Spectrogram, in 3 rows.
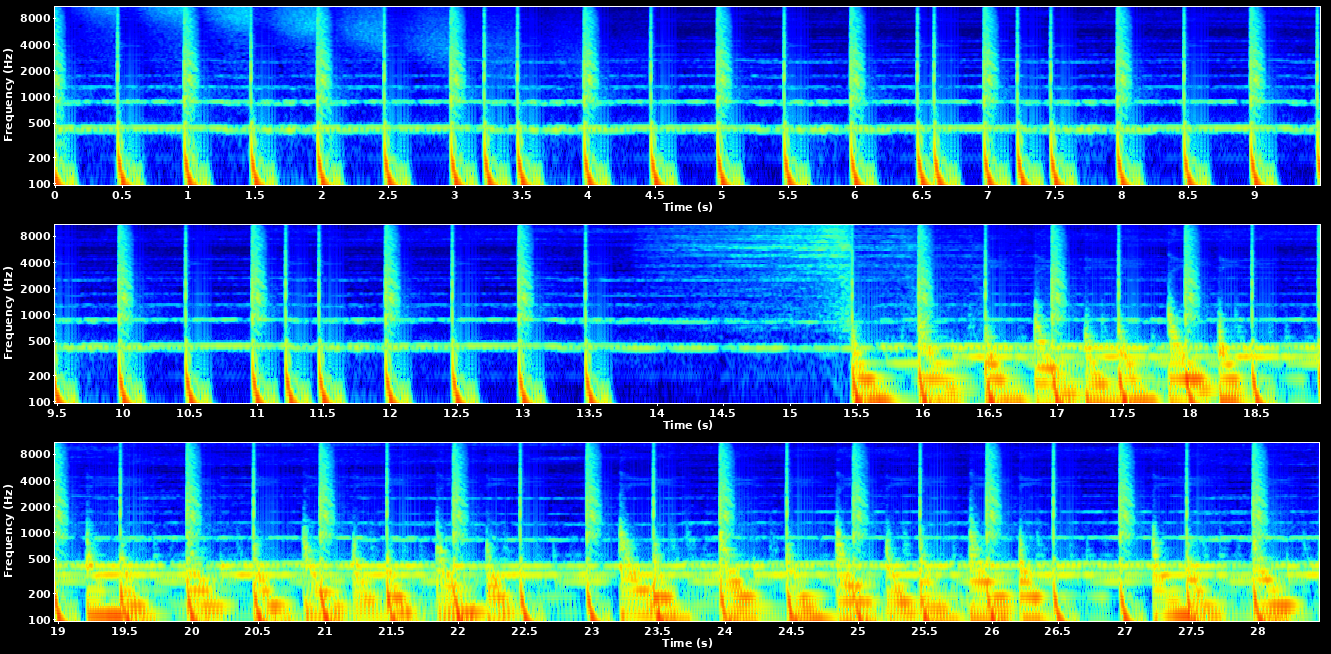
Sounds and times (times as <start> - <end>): Music: 0.0 - 28.4.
